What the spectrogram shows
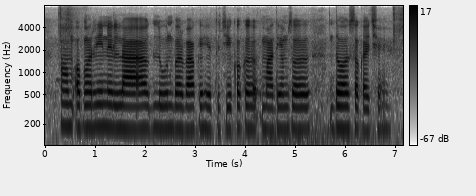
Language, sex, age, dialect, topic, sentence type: Maithili, female, 18-24, Southern/Standard, banking, question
